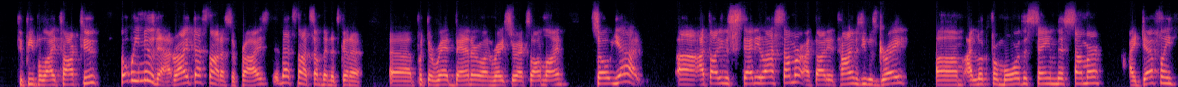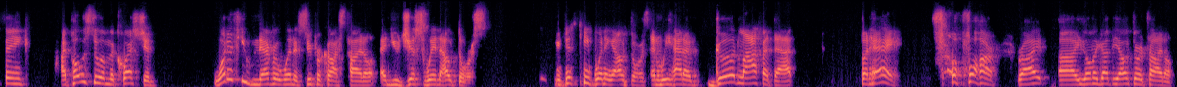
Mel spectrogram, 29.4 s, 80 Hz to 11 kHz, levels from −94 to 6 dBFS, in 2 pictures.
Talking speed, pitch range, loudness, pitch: 210 wpm, 170-215 Hz, -20 LUFS, 185 Hz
